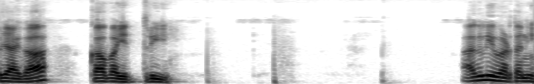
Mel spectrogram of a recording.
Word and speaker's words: कवयित्री: अगली वर्तनी है कवित्री हम में से कई लोग इस शब्द का उच्चारण गलत करते हैं और इसीलिए गलत भी लिखते हैं इसका लेखन भी अशुद्ध होता है जबकि शुद्ध प्रयोग होगा कवयित्री क व य में हरसई और त्र में दीर्घ तो हो जाएगा कव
